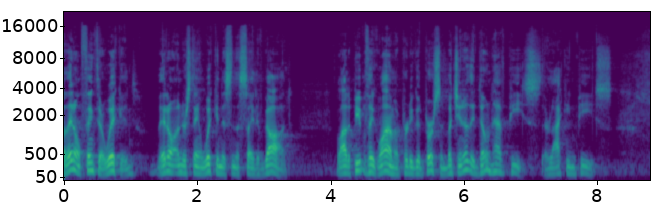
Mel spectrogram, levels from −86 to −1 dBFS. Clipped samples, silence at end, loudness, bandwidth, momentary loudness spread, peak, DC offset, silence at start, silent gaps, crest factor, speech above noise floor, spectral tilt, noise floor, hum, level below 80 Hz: under 0.1%; 0 s; -33 LUFS; 17 kHz; 12 LU; -12 dBFS; under 0.1%; 0 s; none; 22 dB; 32 dB; -4 dB/octave; -66 dBFS; none; -78 dBFS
